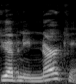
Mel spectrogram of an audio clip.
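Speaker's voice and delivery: plain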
